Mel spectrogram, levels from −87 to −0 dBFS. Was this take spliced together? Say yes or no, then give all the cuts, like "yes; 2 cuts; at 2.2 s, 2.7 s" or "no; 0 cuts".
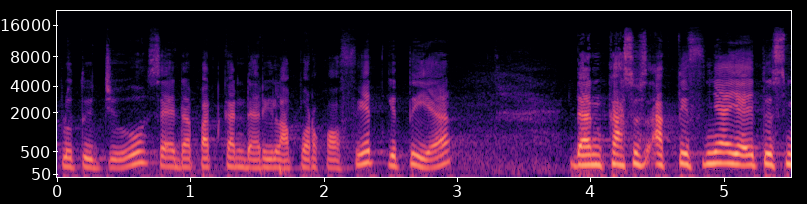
no; 0 cuts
